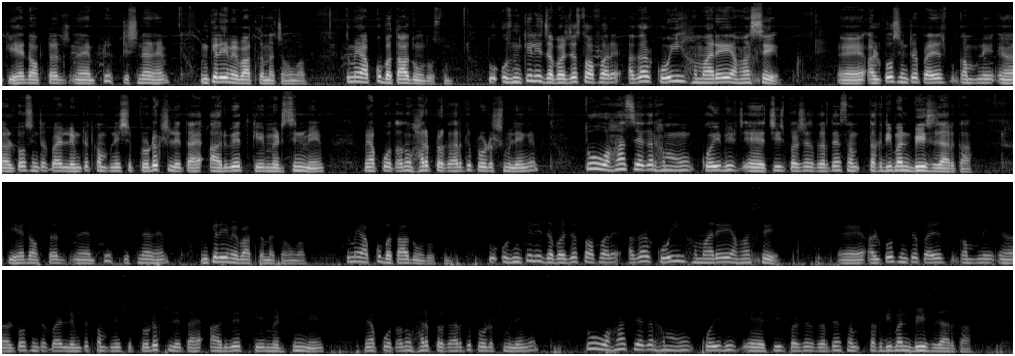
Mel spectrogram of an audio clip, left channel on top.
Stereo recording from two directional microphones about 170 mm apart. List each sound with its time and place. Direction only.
0.0 s speech: 20° left (ahead or behind)
2.6 s speech: 30° left (ahead or behind)
2.8 s speech: 40° left (ahead or behind)
3.8 s speech: 25° left (ahead or behind)
13.9 s speech: 35° left (ahead or behind)
14.2 s speech: 20° left (ahead or behind)
14.7 s speech: 30° left (ahead or behind)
